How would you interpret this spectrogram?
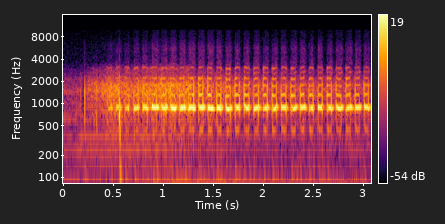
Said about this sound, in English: So they came up with a special tone to keep you on the line. In France, after you've dialed and your call is going through the French network, you'll hear this tone.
